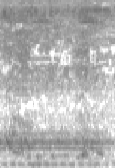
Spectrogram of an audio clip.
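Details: Child with cough and cold receiving nebulizer treatment, told to breathe normally: steady high-pitched motor hiss and buzz of a nebulizer compressor running continuously in a small room.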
